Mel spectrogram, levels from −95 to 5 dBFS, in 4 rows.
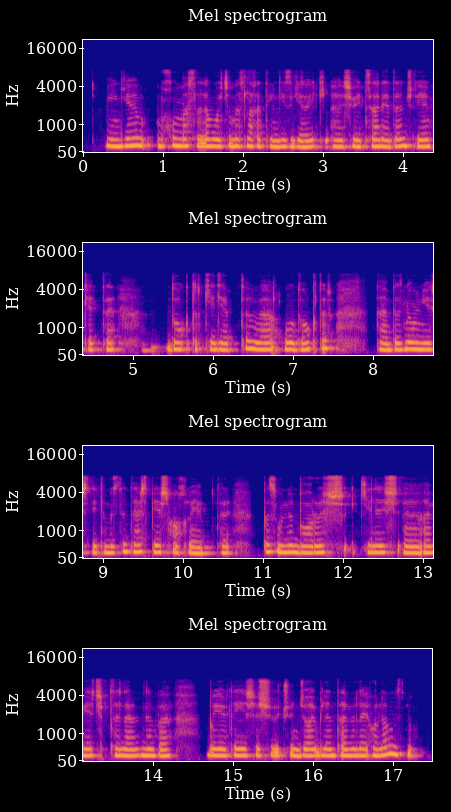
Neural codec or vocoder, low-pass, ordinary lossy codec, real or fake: codec, 16 kHz, 4 kbps, FunCodec, trained on LibriTTS, 50 frames a second; 7.2 kHz; none; fake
